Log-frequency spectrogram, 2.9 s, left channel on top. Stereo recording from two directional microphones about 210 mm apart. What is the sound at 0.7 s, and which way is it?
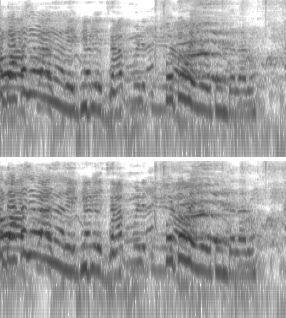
Speech, 40° right (ahead or behind).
